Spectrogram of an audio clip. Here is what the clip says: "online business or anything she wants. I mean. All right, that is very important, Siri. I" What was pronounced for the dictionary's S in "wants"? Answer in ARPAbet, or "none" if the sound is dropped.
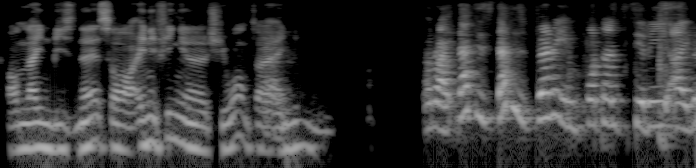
none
